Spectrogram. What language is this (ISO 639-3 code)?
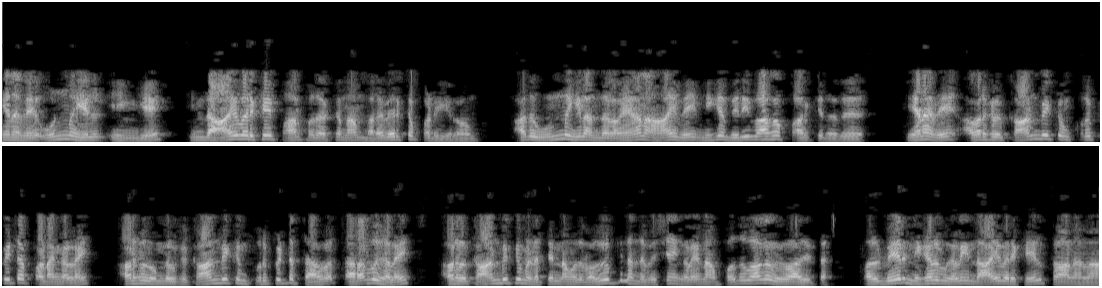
tam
